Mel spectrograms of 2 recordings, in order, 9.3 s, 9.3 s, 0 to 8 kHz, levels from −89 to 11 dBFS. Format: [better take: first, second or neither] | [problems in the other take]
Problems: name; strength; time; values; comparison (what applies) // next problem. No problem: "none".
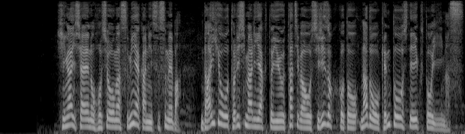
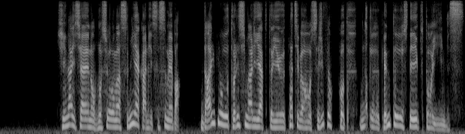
first | noise reduction (neural diffusion model UNIVERSE++)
